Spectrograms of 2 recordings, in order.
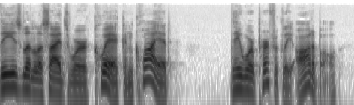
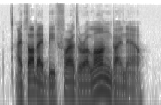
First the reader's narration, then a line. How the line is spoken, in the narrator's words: she muttered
